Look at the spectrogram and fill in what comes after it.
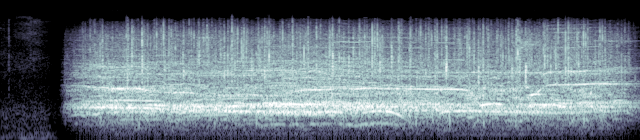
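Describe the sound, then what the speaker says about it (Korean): Supporters cheering outside the National Assembly in Seoul as an independent lawmaker arrives: a sudden loud, sustained roar of crowd shouting and cheering with some clapping, continuing steadily for several seconds. "지지자들의 환호를 받으며"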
